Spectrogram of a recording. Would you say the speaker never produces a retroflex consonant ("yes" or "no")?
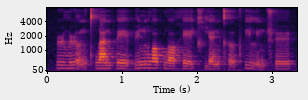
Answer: no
